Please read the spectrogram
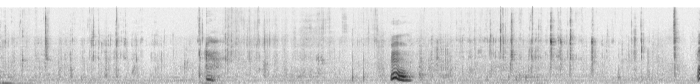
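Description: Close-up chewing and biting of crispy fried chicken, with scattered short crunches and wet mouth clicks. A short hummed "mm" comes about four seconds in and again near the middle.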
